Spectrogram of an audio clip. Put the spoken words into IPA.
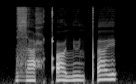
z a˨ ħ qʼ u˨ l ɨ˨ l pʼ ɐ˦ e̯

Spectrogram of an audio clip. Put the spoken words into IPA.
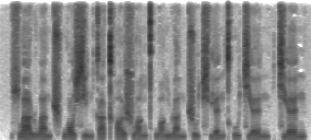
s w ä˥˩ ɻ w a˨˩ n ʈ͡ʂʰ w ɔ˥˩ ɕ i˨˩ n k ä˧˥ kʰ ɑ˧˥ ʊ̯ ʂ w ɑ˥ ŋ kʰ w ɑ˧˥ ŋ ɻ a˧˥ n ʈ͡ʂ u˥ t͡ɕʰ j ɛ˥ n kʰ u˥ t͡ɕ j ɛ˥˩ n | t͡ɕ j ɛ˥ n

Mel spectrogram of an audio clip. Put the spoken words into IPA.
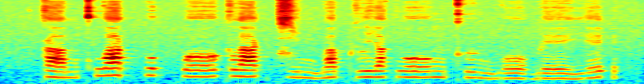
k a˩˦ m kʰ w a˥˩ k̚ p o˥˩ k̚ p ɤː˦˥ k l a˦˥ k̚ t͡ɕ i˨˩ n b a˥˩ p̚ k l i˧ a̯ k w oː˧ ŋ kʰ ɯ˨˩ ŋ b oː˨˩ b eː˨˩ j e˥˩ ʔ

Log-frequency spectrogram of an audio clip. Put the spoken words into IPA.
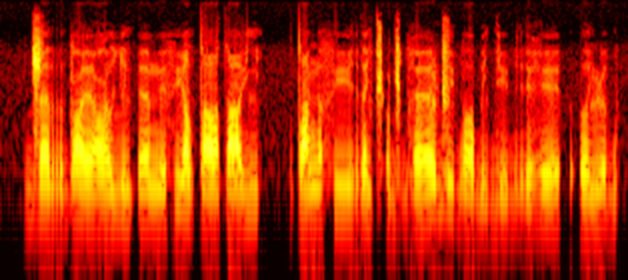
ɖ͡ʐ ɐ r ʊ b ʕ œː ʕ o ʎ o lʲ ʔ œː m ʏ f yː lʲ tˤ yː tˤ yː lʲ | tˤ y ŋ ɐ f yː r œ lʲ t͡ʃʼ ɔ ɖ͡ʐ ʊ b ɦ œː ɖ͡ʐ yː b ɔː b ø lʲ d yː b r ʏ ɦ ʏː | ʔ o lʲ ɭ o b

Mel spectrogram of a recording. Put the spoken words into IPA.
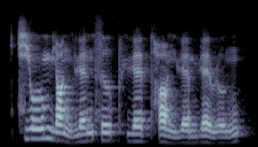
t͡ɕ j o˥ ʊ̯ m j ɑ˥˩ ŋ l ɥ ɛ˥ n s ɹ̩˥ pʰ ɥ ɛ˥ t̪ʰ ɑ˥˧ ŋ ɥ ɛ˥˧ m ɥ ɛ˥˩ ɻ ɤ˧˥ ŋ

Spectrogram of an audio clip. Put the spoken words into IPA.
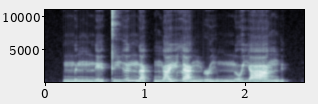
n ə˧ ŋ n e˨˩ t̪ i˧˥ ə̯ n a˨˩ k̚ ŋ a˧˥ j l a˨˩˦ ŋ ɹ i˨˩˨ m n o˧ j aː˧˥ ŋ ɨ˨˩ t̚

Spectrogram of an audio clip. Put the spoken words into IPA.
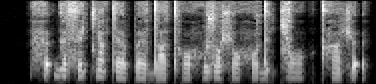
h ɛ˦ ʔ ɡ ɛ˦˨ sʰ e˦˨ t͡ɕ ã˦˨ t ɛ˨ p ɛ˨ d ä˨ tʰ ɔ˨ h u˦˨ z ɔ˦˨ ʃ ɔ˨ h ɔ˦˨ d ɪ˦ ʔ t͡ɕ ɔ˦ | kʰ ã˨ ʃ ɛ˦ ʔ

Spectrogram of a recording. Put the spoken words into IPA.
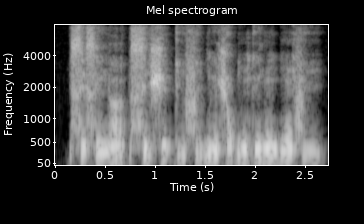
s i˨ s ĩ˨ j ã˨ | s i˧ ʃ e˨ k i˧ f i˦ b ĩ˧ ʃ ɔ˨ b ũ˧ k ĩ˨ j ũ˨˦ ɡ͡b ũ˦ f i˧

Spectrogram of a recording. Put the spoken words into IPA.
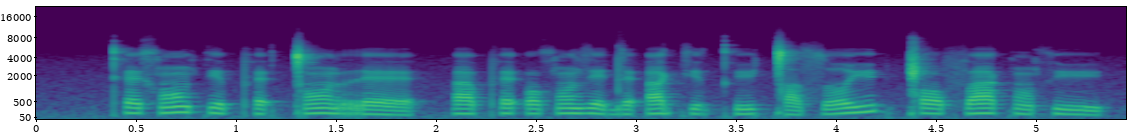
kʰ ɛ x ɔ̃ k e pʰ ɛ ʔ ǀ ɔ̃ r ɛ | a pʰ ɛ ʔ ɔ x ɔ̃ z e d ɛ ʔ a kʲ ɔ kʰ y ǀ e sˤ y | ǁ ɔ f a k ɔ̃ x y

